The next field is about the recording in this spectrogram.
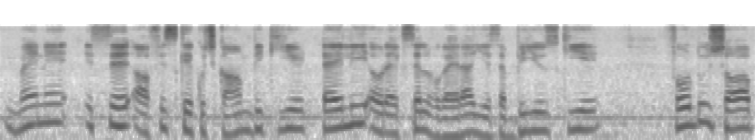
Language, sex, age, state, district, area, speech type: Urdu, male, 18-30, Delhi, South Delhi, urban, spontaneous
